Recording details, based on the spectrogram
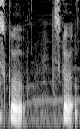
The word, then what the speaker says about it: screw: 那这边呢我们的用法是动词，就是旋紧这个动作就是 screw。大家特别注意一下这个发音，这个 C 呢在 S 后面发个的声音 screw, 然后你不要忘记那个 R 的声音有点难念哦，你的舌头要摆对位置它会把它念好 screw.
